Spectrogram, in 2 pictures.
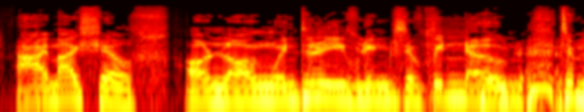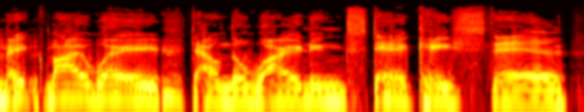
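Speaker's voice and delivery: slow, booming wartime-orator impression; ponderous oratory to the monarch; Winston Churchill. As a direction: declaim it like a mock-grand old statesman. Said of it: "That's, uh, Churchill".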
